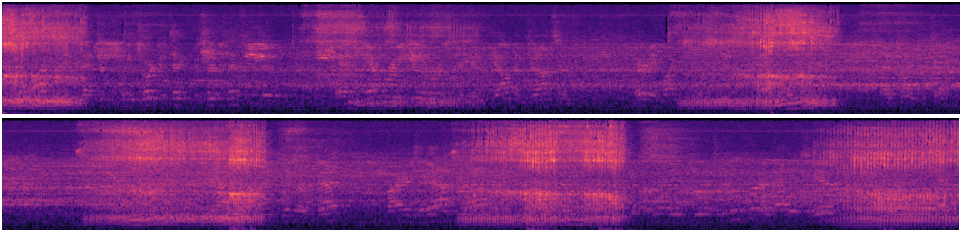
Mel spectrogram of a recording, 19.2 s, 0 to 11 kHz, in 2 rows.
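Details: Loud, rough snoring bursts recur about every 3–4 seconds over a noisy room background; a man snoring in the middle of the day, who later denied falling asleep.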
